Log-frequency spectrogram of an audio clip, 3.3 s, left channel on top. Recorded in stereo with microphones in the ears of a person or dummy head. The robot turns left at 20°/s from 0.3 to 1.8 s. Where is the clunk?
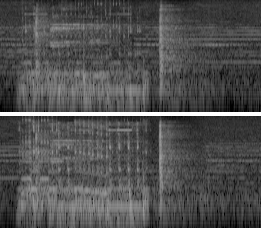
5° right (ahead or behind), 0.8 m; by 2.2 s 30° right (ahead or behind), 0.8 m.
